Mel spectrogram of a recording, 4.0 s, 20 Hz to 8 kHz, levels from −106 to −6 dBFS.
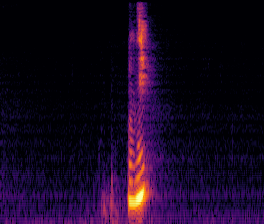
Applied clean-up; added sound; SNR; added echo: neural mask model DeepFilterNet 3.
